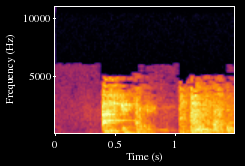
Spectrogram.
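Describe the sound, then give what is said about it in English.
Two loud, rough blows against a wooden door, each followed by a brief scraping rattle, as someone taps to break the door loose. No voices. “One more tap and the door will come off.”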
